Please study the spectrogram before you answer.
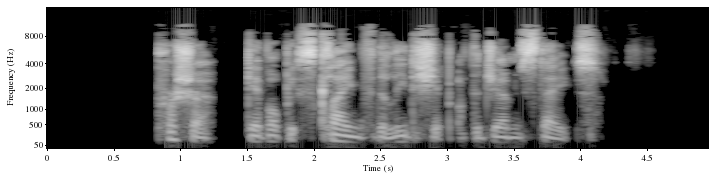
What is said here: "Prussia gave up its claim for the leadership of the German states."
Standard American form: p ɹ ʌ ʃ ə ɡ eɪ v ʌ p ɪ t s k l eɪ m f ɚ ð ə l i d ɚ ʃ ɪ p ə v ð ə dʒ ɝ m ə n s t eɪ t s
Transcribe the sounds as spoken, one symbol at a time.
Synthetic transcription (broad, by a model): p ɹ ʌ ʃ ə ɡ eɪ v ʌ p ɪ t s k l eɪ m f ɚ ð ə l i d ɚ ʃ ɪ p ə v ð ə dʒ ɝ m ə n s t eɪ t s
